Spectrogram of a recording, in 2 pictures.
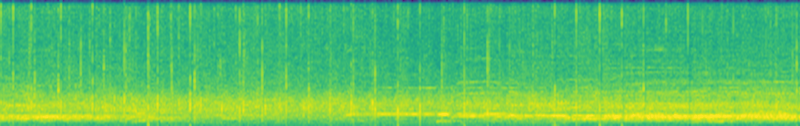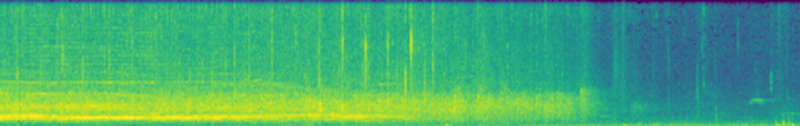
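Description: Audience applauding, a long round of clapping that dies away about a second and a half before the end.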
